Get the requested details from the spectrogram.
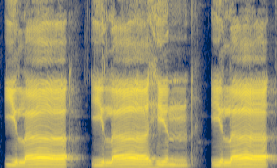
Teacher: Ila, i beda dengan la. Ila, i pendek, la itu 2 harokat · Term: mad tobi'i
